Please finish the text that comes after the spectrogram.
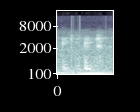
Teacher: it's kind of like trying to say h but putting a more rough sound it's kind of like from the back of your throat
